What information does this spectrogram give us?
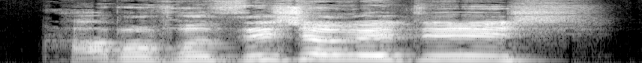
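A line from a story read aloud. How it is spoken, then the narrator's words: Annoyed call. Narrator (German): rief Michel unmutig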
